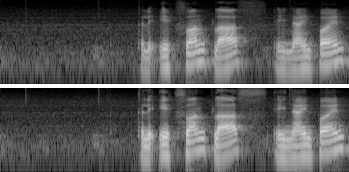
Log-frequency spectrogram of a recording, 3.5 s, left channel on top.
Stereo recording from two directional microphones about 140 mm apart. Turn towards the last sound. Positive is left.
turn(degrees=-35)  # may be behind; listen again after turning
